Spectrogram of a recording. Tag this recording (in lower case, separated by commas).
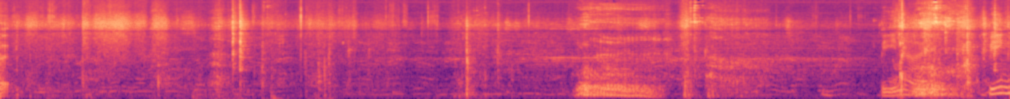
animal, speech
